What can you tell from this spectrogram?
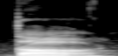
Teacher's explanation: आप ता बोलोगे तो आप देखोगे ना कि आपकी जीभ जो है ना दांत के साथ टकरा रही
